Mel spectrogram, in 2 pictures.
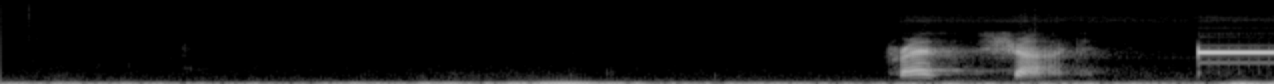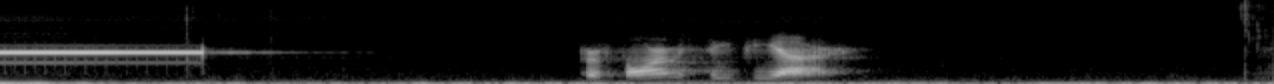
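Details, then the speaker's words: ZOLL Zenix hospital defibrillator/monitor in manual mode, pressing analyze prompts a CPR protocol (pediatric/neonate training): synthetic voice prompt, steady alert tone, another spoken prompt: defibrillator voice prompts. "In manual mode, pressing analyze prompts the user through a CPR protocol."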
